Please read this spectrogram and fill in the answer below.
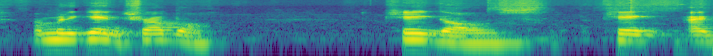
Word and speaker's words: Kegels: we're talking about this congeals kegels i say congeals and she says kegels it's kegels pronouncing it i don't say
